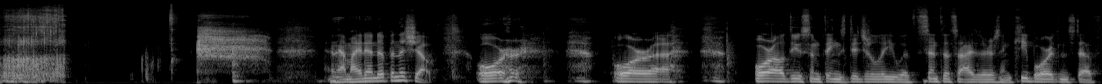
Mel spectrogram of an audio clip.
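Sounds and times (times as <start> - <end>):
mouth-made imitation of someone drinking coffee: 0.0 - 0.9
speech: 3.3 - 11.0.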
